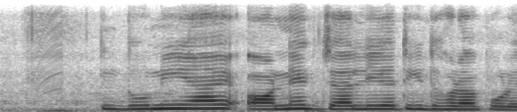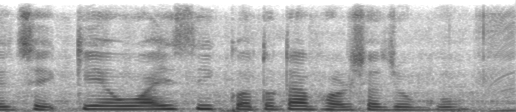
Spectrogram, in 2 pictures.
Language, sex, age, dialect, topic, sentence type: Bengali, female, 18-24, Rajbangshi, banking, question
